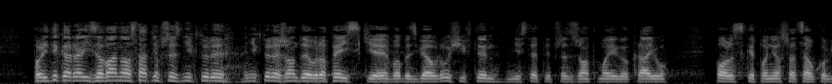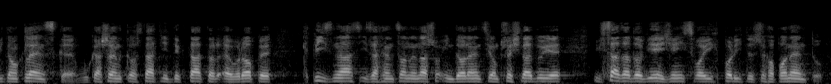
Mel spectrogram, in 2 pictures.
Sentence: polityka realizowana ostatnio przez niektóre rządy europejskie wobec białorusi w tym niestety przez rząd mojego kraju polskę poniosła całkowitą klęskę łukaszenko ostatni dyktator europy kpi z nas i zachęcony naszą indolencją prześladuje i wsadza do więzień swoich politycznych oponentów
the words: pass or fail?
pass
